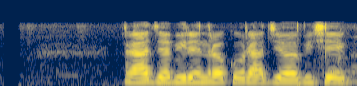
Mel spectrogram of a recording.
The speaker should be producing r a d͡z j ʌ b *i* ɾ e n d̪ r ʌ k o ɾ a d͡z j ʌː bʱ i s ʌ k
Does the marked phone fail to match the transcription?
no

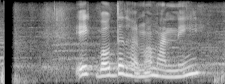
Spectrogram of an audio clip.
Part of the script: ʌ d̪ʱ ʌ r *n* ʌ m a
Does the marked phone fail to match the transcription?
yes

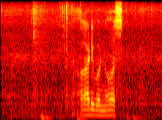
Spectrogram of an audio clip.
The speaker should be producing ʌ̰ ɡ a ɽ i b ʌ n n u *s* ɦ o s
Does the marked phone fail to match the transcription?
yes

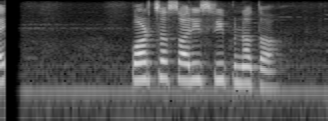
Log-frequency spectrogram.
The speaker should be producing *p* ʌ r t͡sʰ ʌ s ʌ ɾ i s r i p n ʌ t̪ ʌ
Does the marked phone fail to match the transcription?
no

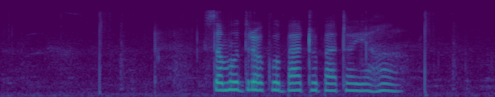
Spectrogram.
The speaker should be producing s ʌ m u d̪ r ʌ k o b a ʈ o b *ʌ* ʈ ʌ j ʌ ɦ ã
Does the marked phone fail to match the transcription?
yes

